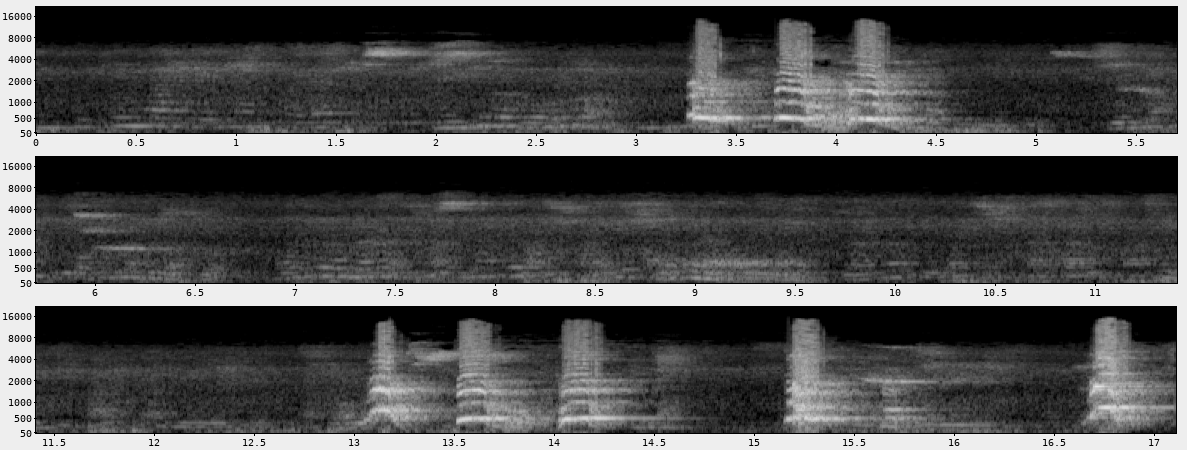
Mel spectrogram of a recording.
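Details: Saint Bernard dog barking in two bursts, a pair of loud barks near the start, then a long quiet stretch of faint background noise, followed by a cluster of four barks toward the end.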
